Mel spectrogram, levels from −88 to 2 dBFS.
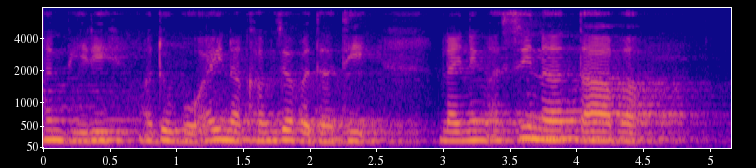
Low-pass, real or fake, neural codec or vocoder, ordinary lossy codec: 7.2 kHz; real; none; none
